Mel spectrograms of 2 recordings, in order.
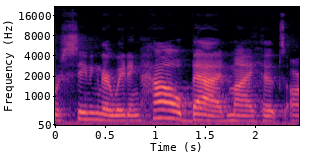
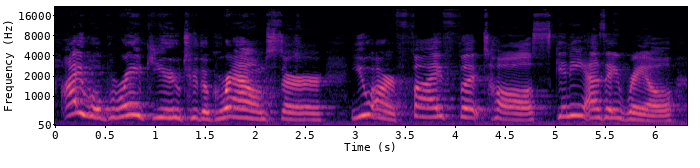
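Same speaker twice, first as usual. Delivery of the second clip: slow, softer, spelled-out protest; slow, emphatic refusal; 5 semitones higher, 4 dB quieter, slower than usual. Retold or imitated. Woman refuses tiny guide's offer, slow emphatic protest. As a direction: spell it out slowly, word by word.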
